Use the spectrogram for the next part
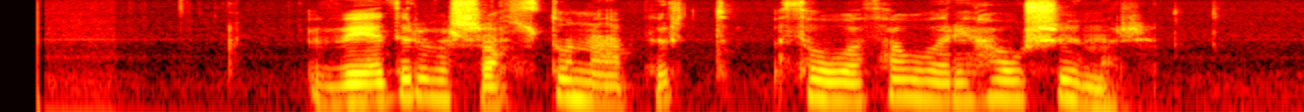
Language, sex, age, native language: Icelandic, female, 50-59, Icelandic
